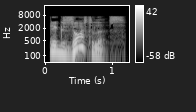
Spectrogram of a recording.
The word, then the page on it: exhaustless: British English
